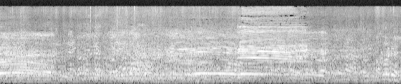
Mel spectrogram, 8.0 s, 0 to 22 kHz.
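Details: Cattle at the Aftabganj cattle market in Nawabganj, Dinajpur, on 5 September, where small bull and heifer calves are sold; drawn-out, low, tonal lowing rises above the constant chatter and bargaining voices of a crowded market.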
